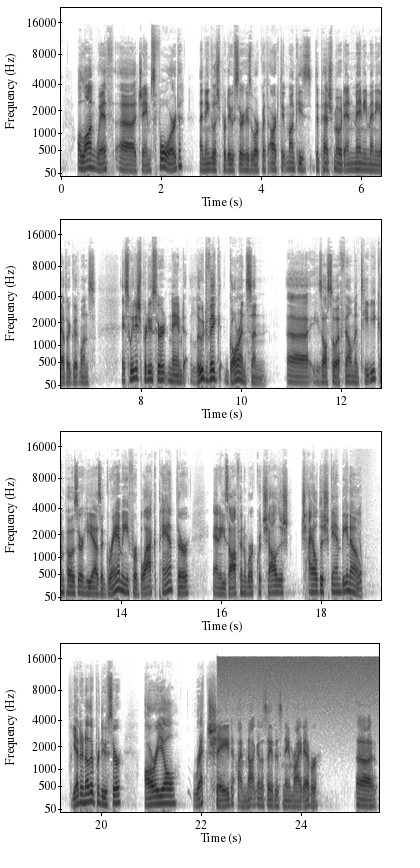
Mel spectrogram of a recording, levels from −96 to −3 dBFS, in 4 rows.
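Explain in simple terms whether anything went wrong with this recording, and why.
From 22.34 s to the end at 25.58 s, the speech picks up low bit depth with noise shaping: a thin hiss, roughly as loud as the talking, pointing to about 5 bits, and pushed sharply into the treble rather than evenly spread like ordinary background hiss.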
